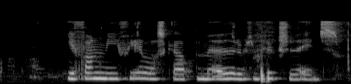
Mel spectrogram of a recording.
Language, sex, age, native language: Icelandic, female, 12, Icelandic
